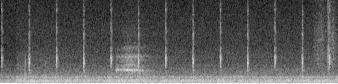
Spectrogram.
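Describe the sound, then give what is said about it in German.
Steady low road rumble fills the inside of a car while driving, with a regular series of light, even clicks ticking through it at a quick, constant pace. “Ich befinde mich gerade im Fahrzeug meiner Holden.”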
